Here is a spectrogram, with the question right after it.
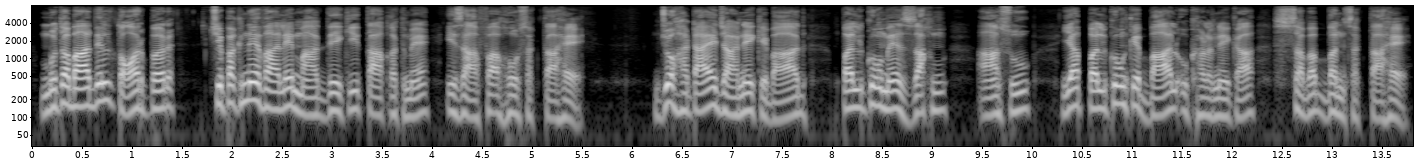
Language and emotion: Urdu, neutral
